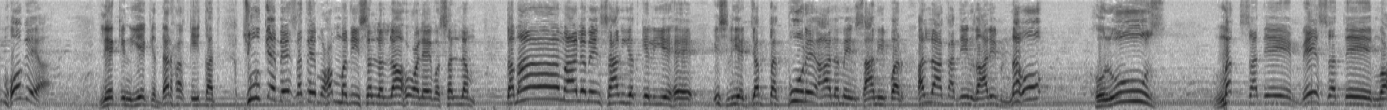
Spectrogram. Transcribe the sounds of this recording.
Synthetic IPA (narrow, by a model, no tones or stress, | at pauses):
bɦoɡɐja̰ː | leːkɪnjeːkd̪ɐɾɦɐqiːqət̪t͡ʃũːkebeːsət̪emʊɦəmːəd̪isɐlːəlːaːɦoɐlɛːɦeʋɐsɐlːəm | t̪ɐmaːmaːləmeɪnsaːnijət̪kelieɦɛ | ɪslied͡ʒɐb̚t̪ɐk̚puːɾeaːləmeɪnsaːnipɐɾɐlːaɦkad̪iːnɣaːlɪbnɐɦo | hʊluːz | mɐqsəd̪ebeːsət̪emʊ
